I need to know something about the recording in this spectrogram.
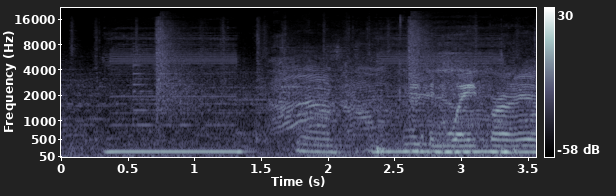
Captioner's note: phone vibrates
